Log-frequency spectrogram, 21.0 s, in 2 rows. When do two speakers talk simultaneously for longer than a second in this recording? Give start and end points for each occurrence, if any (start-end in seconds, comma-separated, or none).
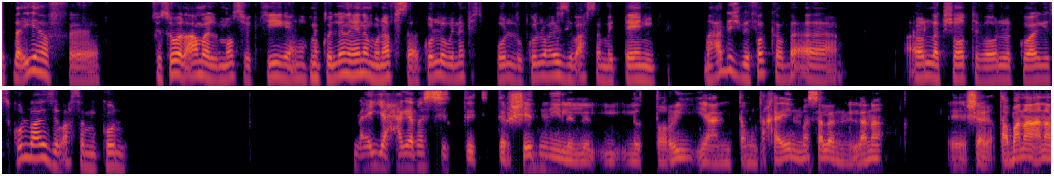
none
